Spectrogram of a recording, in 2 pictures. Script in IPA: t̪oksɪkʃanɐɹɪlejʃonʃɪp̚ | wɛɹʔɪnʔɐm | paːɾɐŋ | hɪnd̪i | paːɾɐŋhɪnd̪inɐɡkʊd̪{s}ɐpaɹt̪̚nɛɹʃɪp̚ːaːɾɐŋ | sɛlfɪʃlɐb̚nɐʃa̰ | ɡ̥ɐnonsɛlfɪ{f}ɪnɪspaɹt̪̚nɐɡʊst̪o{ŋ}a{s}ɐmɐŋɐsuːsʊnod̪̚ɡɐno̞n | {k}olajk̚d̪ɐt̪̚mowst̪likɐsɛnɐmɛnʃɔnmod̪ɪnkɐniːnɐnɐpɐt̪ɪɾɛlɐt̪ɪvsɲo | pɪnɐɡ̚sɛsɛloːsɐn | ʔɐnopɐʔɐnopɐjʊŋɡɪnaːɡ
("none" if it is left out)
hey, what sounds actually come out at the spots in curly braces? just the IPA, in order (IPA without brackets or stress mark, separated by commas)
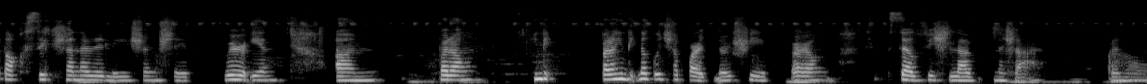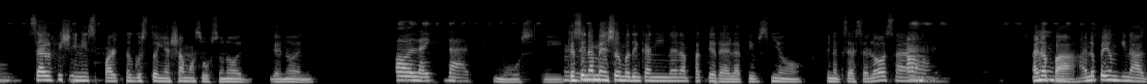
ʃ, ʃ, ɲ, ʃ, ʔ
